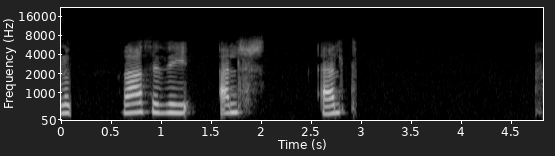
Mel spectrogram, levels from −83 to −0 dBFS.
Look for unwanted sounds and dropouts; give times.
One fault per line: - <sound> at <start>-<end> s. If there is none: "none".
none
